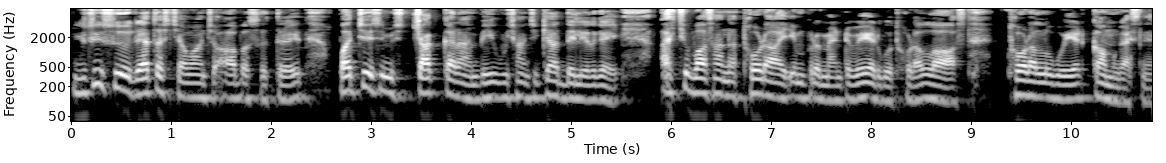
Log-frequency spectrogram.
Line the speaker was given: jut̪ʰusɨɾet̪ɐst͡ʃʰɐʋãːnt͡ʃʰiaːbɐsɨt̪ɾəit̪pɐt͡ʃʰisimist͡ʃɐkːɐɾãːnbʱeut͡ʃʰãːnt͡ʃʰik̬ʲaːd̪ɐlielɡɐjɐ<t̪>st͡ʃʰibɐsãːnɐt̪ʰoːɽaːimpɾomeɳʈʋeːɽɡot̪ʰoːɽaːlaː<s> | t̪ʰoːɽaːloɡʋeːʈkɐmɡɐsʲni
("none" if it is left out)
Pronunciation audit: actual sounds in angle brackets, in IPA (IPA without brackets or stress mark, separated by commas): none, s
